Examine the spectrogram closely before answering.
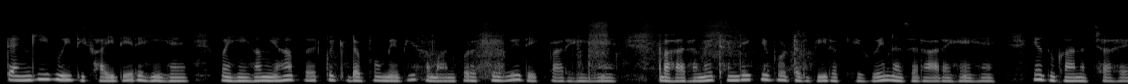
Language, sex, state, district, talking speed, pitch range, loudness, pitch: Hindi, female, Andhra Pradesh, Chittoor, 325 wpm, 160-195 Hz, -35 LUFS, 170 Hz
